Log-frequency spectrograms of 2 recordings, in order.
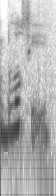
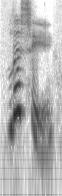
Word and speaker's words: Blissey: That would be Blussy. Well, the way that you say it, it sounds like Blussy. Blissy.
